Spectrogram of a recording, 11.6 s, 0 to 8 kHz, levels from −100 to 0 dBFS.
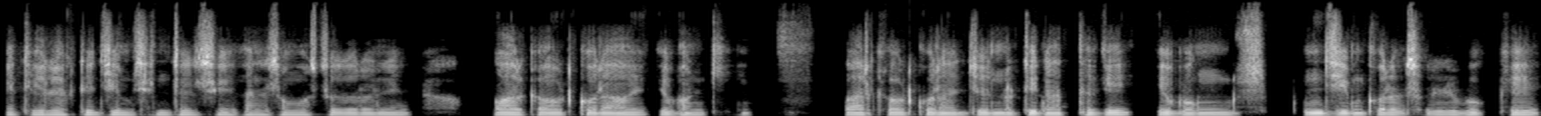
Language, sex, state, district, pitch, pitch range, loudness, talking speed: Bengali, male, West Bengal, Jhargram, 120 Hz, 120-125 Hz, -22 LUFS, 125 wpm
